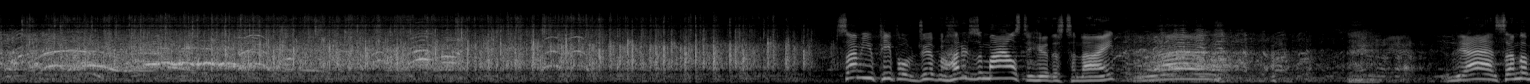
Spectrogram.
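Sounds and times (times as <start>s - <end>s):
laughter: 0.0s - 1.1s, 11.1s - 14.7s
audience clapping: 0.0s - 8.6s
scattered cheers and whistles: 0.2s - 6.3s
speech: 8.5s - 12.5s, 14.6s - 15.2s.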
